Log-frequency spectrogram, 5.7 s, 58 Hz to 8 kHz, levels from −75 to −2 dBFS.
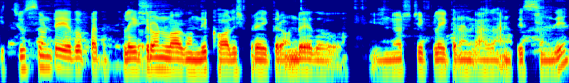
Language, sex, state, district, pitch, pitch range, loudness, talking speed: Telugu, male, Andhra Pradesh, Guntur, 115 Hz, 115-130 Hz, -16 LUFS, 160 wpm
